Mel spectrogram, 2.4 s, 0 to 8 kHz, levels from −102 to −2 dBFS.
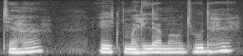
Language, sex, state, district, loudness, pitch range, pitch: Hindi, male, Jharkhand, Ranchi, -14 LUFS, 140-160 Hz, 145 Hz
